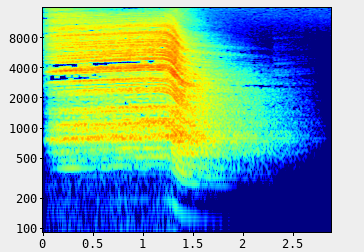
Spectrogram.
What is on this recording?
cymb shwish 27
cymbal hit processed with doppler plugin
